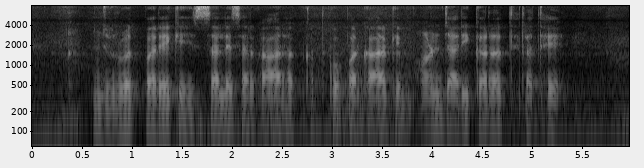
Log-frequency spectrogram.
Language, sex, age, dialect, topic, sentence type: Chhattisgarhi, male, 18-24, Central, banking, statement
